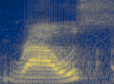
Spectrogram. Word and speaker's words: Rao's: Rao's. I'm glad you can pronounce it correctly.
